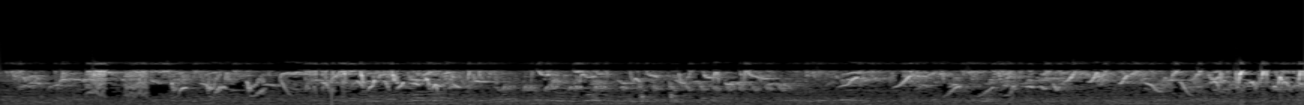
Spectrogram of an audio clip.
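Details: Greater green leafbird at a songbird competition, winning first place in its class, pouring out a dense, rapid stream of high chattering and whistled phrases, with other birds' calls overlapping throughout.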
